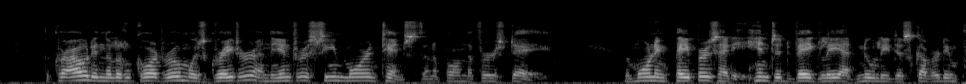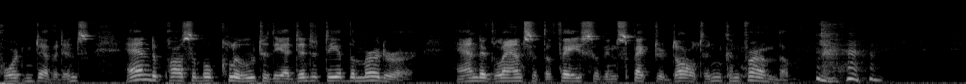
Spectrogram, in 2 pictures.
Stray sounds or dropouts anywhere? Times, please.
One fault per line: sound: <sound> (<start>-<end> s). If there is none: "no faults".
sound: laugh (17.8-18.5 s)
